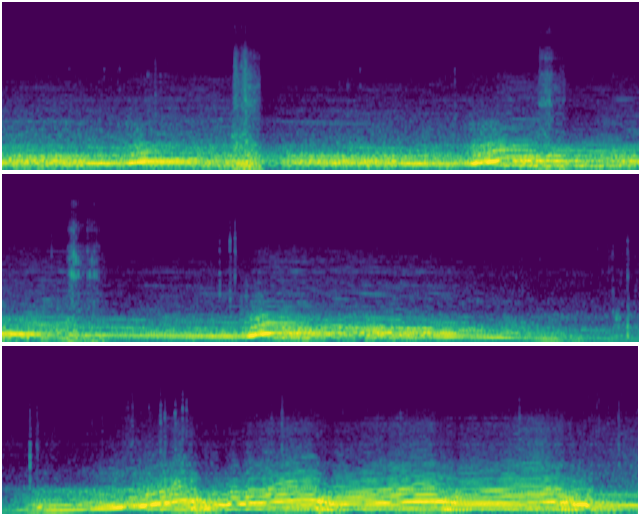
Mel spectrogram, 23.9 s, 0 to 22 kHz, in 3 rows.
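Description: A 700hp BMW G80 accelerating hard with repeated climbing engine revs through gear changes, loud and close from inside the car, continuous with no talking.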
